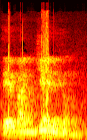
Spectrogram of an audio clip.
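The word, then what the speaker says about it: εὐαγγέλιον: Voy a ponerlo con Y para que lo pronunciemos en griego. Evangelion, así se dice en griego.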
